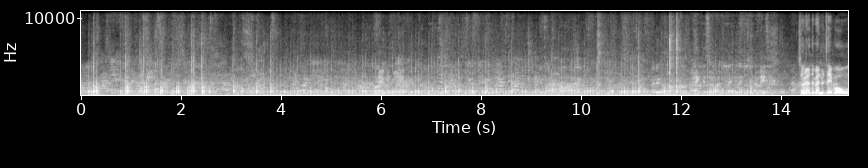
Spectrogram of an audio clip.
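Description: Drumsticks tap rapidly on a practice pad.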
